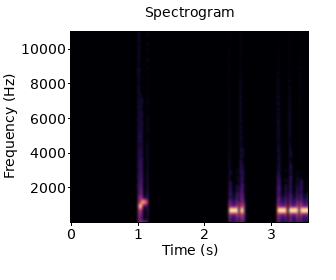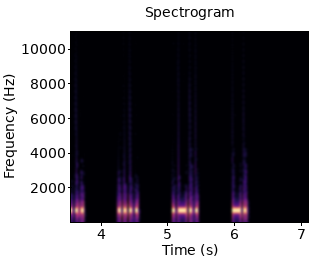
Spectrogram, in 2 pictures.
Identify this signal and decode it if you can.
Morse code, heard as a keyed tone, about 28 wpm, spaced as for 13 wpm, 700 Hz. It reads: N8HLN
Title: USA Call Signs - 4x Character Spacing - 28wpm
